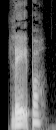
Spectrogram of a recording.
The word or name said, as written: laber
